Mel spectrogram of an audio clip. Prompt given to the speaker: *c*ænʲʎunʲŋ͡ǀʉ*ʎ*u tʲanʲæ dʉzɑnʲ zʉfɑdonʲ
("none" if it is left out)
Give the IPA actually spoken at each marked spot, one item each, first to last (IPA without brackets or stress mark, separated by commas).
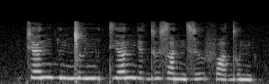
c, ɲ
